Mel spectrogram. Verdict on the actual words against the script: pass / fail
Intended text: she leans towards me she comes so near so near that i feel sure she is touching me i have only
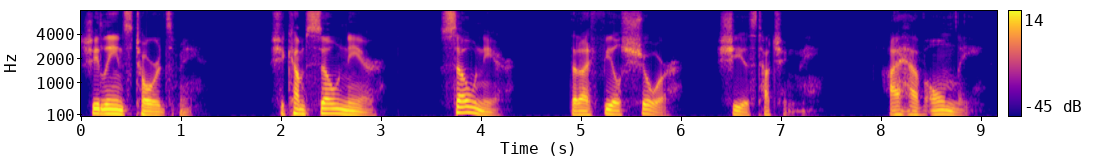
pass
